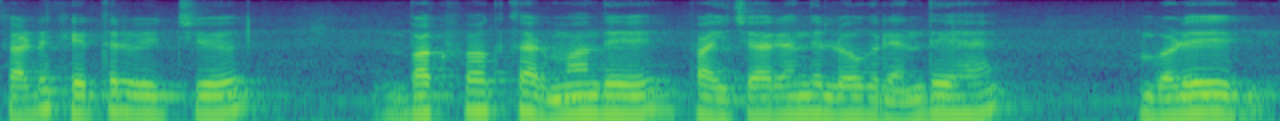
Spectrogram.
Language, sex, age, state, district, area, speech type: Punjabi, male, 60+, Punjab, Jalandhar, urban, spontaneous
